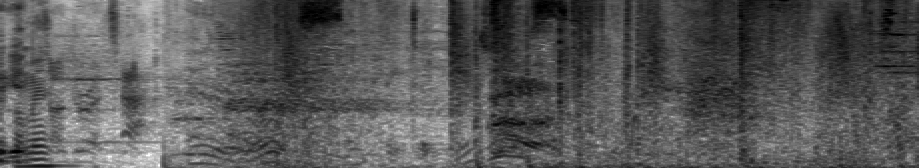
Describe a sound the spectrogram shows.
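Game combat effects clash and burst loudly.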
